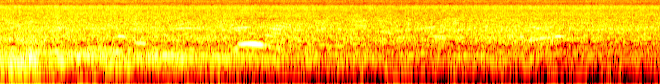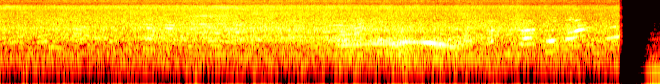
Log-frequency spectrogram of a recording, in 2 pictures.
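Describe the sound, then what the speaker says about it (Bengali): Sea waves at Digha beach roll and wash ashore in a steady broadband roar, with surges swelling and breaking repeatedly near the end, close and fairly loud. "আর ঢেউ দেখছো বস,"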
